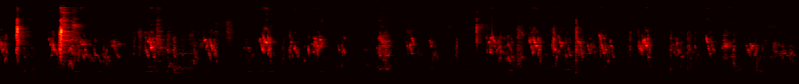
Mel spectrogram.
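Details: Captive budgerigar breeding flock, playful young birds interacting, chattering and singing: a near-continuous stream of harsh, buzzy chirps and squeaky warbles, roughly ninety short notes a minute in loose, irregular rhythm.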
